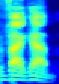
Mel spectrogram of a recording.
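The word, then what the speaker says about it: Wagab: W-A. G-A-B, parce qu'avec la prononciation espagnole, ça fait Vagab.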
